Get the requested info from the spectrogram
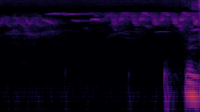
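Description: Quiet room tone with faint, thin, high-pitched chirps in the middle; a man's voice starts just before the end.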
